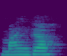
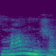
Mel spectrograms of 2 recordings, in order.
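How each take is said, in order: First: The middle consonant is a hard g sound. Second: The middle consonant is a soft j sound. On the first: The speaker calls it right. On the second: The speaker calls it wrong.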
